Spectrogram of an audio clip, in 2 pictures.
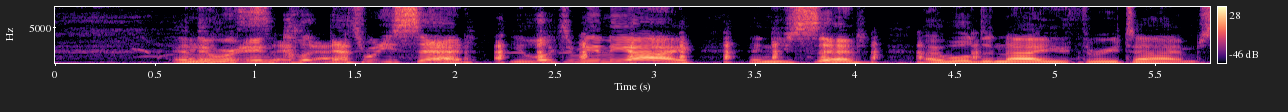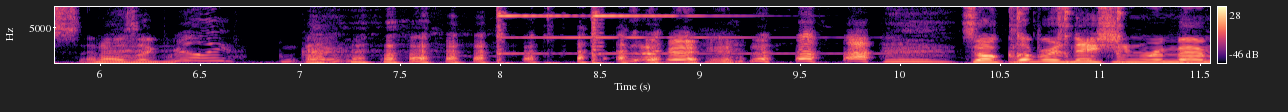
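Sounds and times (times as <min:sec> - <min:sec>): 
speech: 0:00.6 - 0:11.5
laughter: 0:02.0 - 0:04.8, 0:06.9 - 0:10.0
small bicycle-style bell ringing: 0:08.0 - 0:11.2.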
